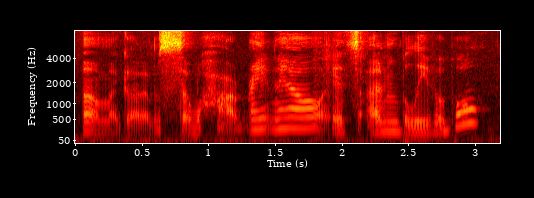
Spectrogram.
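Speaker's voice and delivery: normal talking voice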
